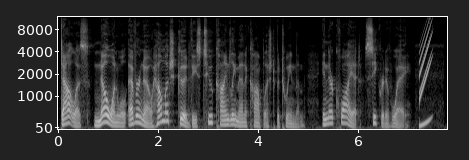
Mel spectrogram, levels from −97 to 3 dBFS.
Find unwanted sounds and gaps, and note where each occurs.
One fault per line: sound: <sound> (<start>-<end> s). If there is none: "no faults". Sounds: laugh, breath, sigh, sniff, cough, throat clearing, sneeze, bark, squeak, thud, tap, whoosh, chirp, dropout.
sound: chirp (7.2-7.5 s)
